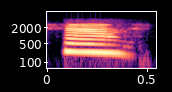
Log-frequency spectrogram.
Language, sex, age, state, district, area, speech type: Hindi, female, 18-30, Uttar Pradesh, Azamgarh, rural, conversation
